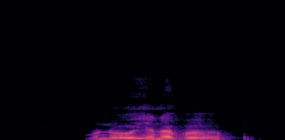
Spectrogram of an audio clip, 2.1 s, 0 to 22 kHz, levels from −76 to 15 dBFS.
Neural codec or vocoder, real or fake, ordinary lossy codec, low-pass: vocoder, 22.05 kHz, 80 mel bands, WaveNeXt; fake; MP3, 48 kbps; 9.9 kHz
